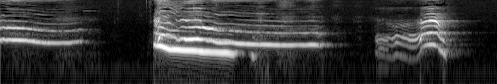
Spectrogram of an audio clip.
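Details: Puppy howls, with two long, steady, slightly falling tonal wails followed by a shorter wavering cry that rises and breaks, over a quiet background.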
